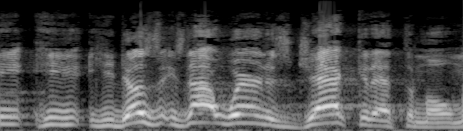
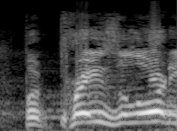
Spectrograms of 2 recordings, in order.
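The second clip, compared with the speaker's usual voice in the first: ordinary talk, nothing marked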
